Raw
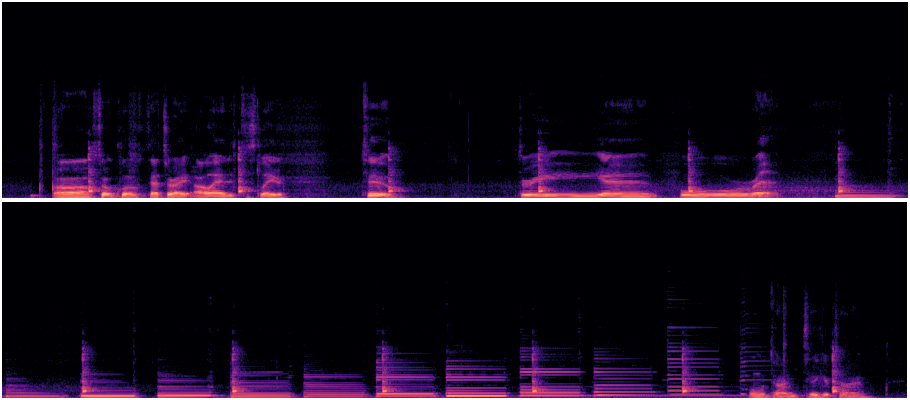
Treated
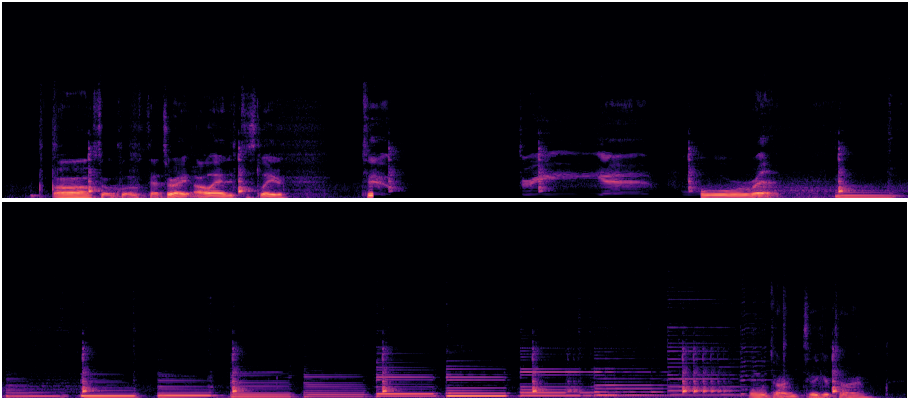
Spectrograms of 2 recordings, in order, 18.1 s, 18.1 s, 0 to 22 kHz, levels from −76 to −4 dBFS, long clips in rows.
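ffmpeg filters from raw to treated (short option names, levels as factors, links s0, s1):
-filter_complex "[0:a]asettb=1/sr,asplit=3[s0][s1][s2];[s0]atrim=end=0.884[s3];[s1]atrim=start=0.88:end=1.65,asetpts=PTS-STARTPTS,afade=t=in:d=0.004:c=qsin,afade=t=out:st=0.766:d=0.004:c=qsin,acompressor=threshold=0.0708:ratio=12:attack=3.2:release=140:knee=1:detection=peak[s4];[s2]atrim=start=1.646[s5];[s3][s4]acrossfade=d=0.004:c1=hsin:c2=qsin[s6];[s6][s5]acrossfade=d=0.004:c1=qsin:c2=hsin,asettb=1/sr,asplit=3[s7][s8][s9];[s7]atrim=end=3.704[s10];[s8]atrim=start=3.7:end=6.99,asetpts=PTS-STARTPTS,afade=t=in:d=0.004:c=qsin,afade=t=out:st=3.286:d=0.004:c=qsin,highpass=f=1400:w=0.5412,highpass=f=1400:w=1.3066[s11];[s9]atrim=start=6.986[s12];[s10][s11]acrossfade=d=0.004:c1=hsin:c2=qsin[s13];[s13][s12]acrossfade=d=0.004:c1=qsin:c2=hsin,asettb=1/sr,asplit=3[s14][s15][s16];[s14]atrim=end=9.324[s17];[s15]atrim=start=9.32:end=9.87,asetpts=PTS-STARTPTS,afade=t=in:d=0.004:c=qsin,afade=t=out:st=0.546:d=0.004:c=qsin,aecho=1:1:2.9:0.65,atrim=end_sample=24255[s18];[s16]atrim=start=9.866[s19];[s17][s18]acrossfade=d=0.004:c1=hsin:c2=qsin[s20];[s20][s19]acrossfade=d=0.004:c1=qsin:c2=hsin,asplit=3[s21][s22][s23];[s21]afade=t=out:st=14.68:d=0.02[s24];[s22]aecho=1:1:110|203.5|283|350.5|407.9|456.8:0.631|0.398|0.251|0.158|0.1|0.0631,afade=t=in:st=14.68:d=0.02,afade=t=out:st=16.69:d=0.02[s25];[s23]afade=t=in:st=16.69:d=0.02[s26];[s24][s25][s26]amix=inputs=3:normalize=0,agate=range=0.0224:threshold=0.00316:ratio=3:detection=peak,highpass=75,equalizer=f=4000:t=o:w=0.44:g=-6.5,volume=0.794"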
